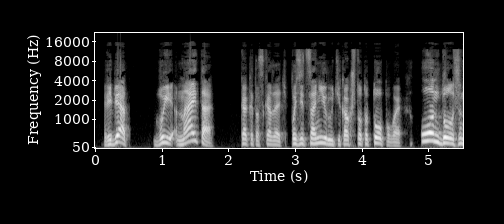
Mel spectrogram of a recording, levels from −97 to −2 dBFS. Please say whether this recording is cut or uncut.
uncut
